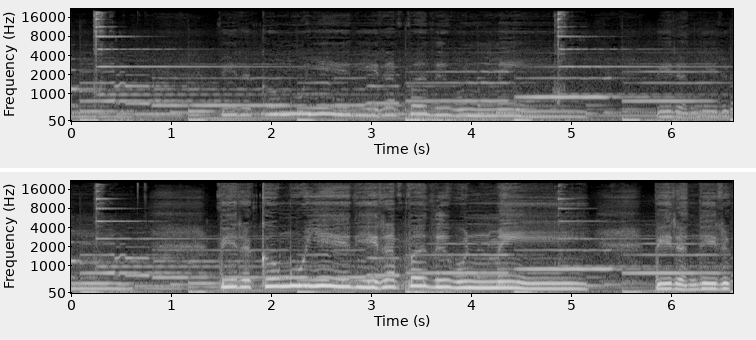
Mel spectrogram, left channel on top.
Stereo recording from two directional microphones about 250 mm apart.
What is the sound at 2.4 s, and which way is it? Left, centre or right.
Music, right.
